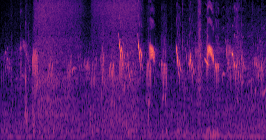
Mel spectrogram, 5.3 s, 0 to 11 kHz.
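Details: Purple martins, part of a large number newly arrived at nest sites in Center Moriches, Long Island, New York, at 8:30 AM on 14 April 2012, give a run of rich, gurgling chirps, about two per second, after soft background hiss.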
